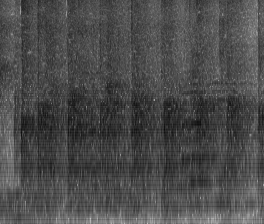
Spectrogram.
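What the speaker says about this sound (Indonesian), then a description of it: "Tepuk tangan dong Mas Sudi" Applause from a classroom during a teaching practice session, a steady wash of many hands clapping at close range, continuous for a few seconds with slight surges.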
